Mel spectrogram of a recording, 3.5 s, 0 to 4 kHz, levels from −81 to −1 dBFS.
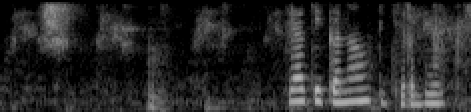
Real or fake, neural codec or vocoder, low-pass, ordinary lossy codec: fake; codec, 16 kHz in and 24 kHz out, 1.1 kbps, FireRedTTS-2 codec; 3.6 kHz; none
